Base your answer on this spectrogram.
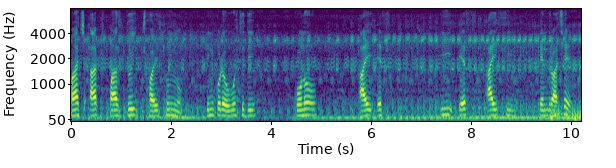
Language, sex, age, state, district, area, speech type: Bengali, male, 45-60, West Bengal, Purba Bardhaman, rural, read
